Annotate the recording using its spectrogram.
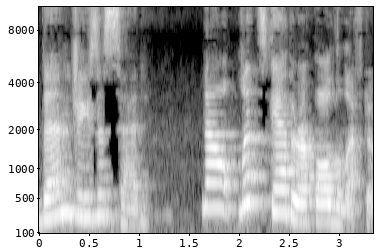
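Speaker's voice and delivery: plain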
